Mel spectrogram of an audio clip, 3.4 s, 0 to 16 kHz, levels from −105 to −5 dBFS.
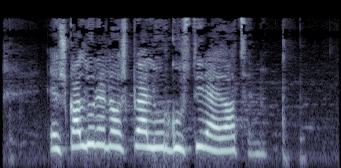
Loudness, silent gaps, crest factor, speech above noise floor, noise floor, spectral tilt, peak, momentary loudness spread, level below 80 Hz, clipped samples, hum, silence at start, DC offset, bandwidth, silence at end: -21 LUFS; none; 18 dB; 37 dB; -58 dBFS; -2 dB/octave; -4 dBFS; 10 LU; -72 dBFS; under 0.1%; none; 0.5 s; under 0.1%; 11.5 kHz; 0.75 s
